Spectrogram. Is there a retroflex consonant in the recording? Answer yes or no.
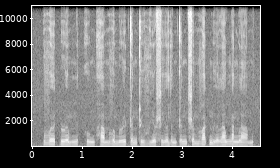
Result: yes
